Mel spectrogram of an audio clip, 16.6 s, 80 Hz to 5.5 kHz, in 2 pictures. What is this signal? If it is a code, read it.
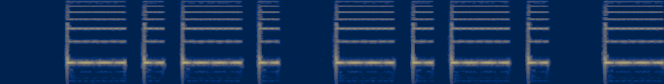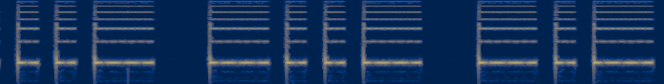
Morse code, heard as a keyed tone, about 5 wpm, 3700 Hz. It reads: CCXXK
